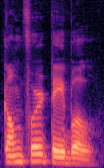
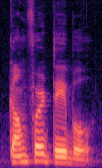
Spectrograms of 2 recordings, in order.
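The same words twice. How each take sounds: First: The ending is said like the word table. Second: The ending is said like the word table.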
